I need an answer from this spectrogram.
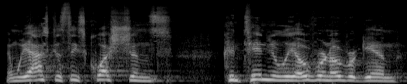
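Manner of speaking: usual speaking voice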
